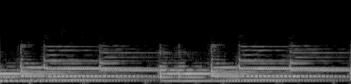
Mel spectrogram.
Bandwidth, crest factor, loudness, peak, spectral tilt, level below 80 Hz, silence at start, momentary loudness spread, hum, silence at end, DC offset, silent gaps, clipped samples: 5.2 kHz; 12 dB; -28 LUFS; -14 dBFS; -12.5 dB/octave; -66 dBFS; 0 s; 4 LU; none; 0 s; under 0.1%; none; under 0.1%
